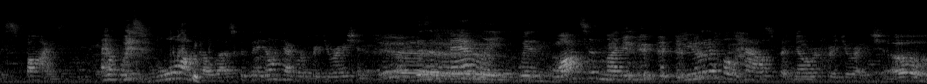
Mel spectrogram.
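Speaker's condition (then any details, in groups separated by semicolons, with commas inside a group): No condition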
